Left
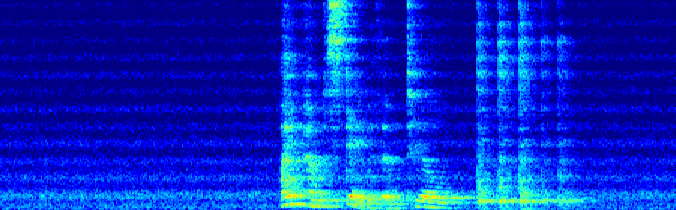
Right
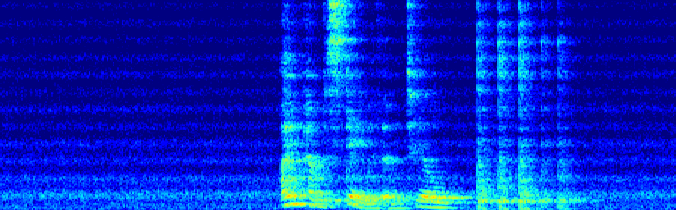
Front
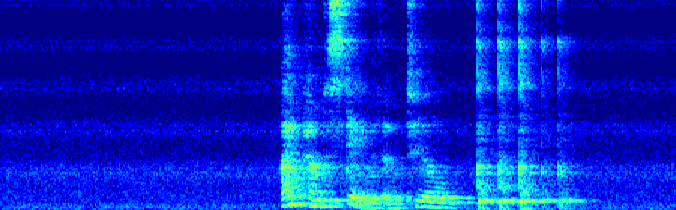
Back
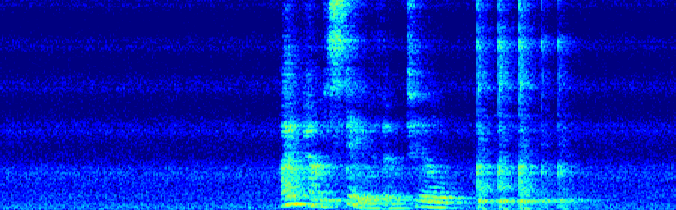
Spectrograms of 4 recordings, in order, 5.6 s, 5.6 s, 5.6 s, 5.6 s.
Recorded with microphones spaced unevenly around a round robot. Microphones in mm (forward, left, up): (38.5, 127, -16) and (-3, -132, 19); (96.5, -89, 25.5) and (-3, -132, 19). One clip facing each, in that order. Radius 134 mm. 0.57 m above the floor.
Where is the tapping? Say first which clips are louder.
Left 1 dB, front 1 dB; 85° right, 2.0 m.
